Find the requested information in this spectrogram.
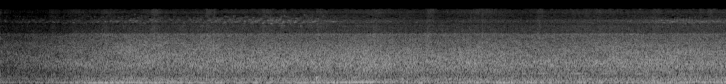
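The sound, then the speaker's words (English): Rush-hour traffic on I-94 heard from the far side of a highway sound wall: a steady, broad roar of cars and trucks that swells in over the first second and then holds evenly, with no voices. “So the sound's coming up, because I'm on the other side of the sound wall. The sounds coming up are I-94. People driving in rush hour.”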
